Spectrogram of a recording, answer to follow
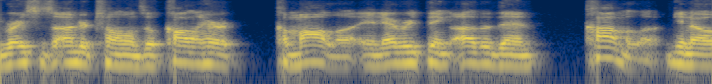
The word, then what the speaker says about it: Kamala: It's Kamala, like the punctuation, Kamala.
